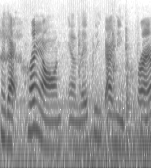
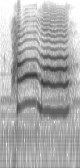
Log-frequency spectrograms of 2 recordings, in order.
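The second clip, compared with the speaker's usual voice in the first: put-on Southern girl accent, very high, loud, shrill; 10 dB louder than usual. Guest greeting the stream host on joining, in a midwestern southern girl accent. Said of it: "I'd do my best Midwestern Southern girl accent".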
